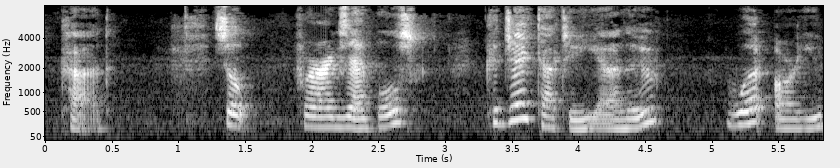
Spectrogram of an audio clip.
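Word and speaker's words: Cad é: So the Ulster version of what is Cajay, which literally means like what it.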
